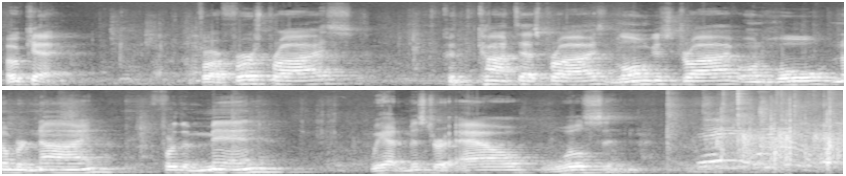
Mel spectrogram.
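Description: An elderly man speaks calmly into a microphone over a loudspeaker.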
